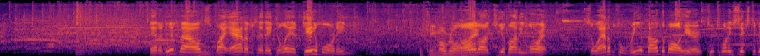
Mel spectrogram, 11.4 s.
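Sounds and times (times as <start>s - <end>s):
South Bend John Adams Eagle basketball fans applauding: 0.0s - 8.3s
speech: 2.2s - 5.4s, 6.3s - 11.3s.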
